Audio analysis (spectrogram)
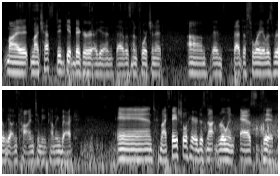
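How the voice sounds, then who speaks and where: A man's voice: mid-range voice, slight background noise. A man talking candidly and earnestly to his viewers in a casual vlog monologue. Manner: earnest, open, addresses viewers directly. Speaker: vlogger.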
